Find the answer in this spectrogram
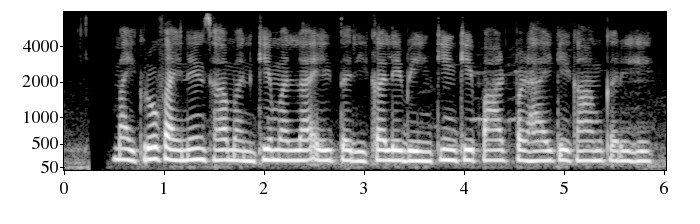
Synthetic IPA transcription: maːɪkɾopʰaːɪnɛ̃ːnsɦamɐnkʰemɐnlaʔeːk̚t̪ɐɾiːkalebɛ̃ːŋkɪ̃ŋɡkepaːɾʈ̚pɐɽ̤aːekekaːmkɐɾeɦɛ̃ː

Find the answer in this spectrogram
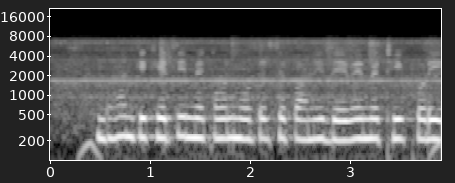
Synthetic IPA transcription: d̪ʱaːnkikʰeːt̪imẽkɐmənmoːʈəɾsepaːnid̪eːʋẽmẽʈʰiːk̚pɐɽiː

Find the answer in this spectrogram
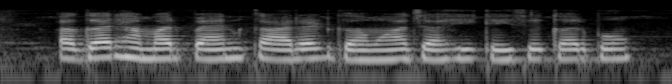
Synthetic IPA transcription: ɐɡəɾɦɐməɾpɛːnkaːɾəʈɡɐʋãd͡ʒaːɦikɛisekɐɾbõː

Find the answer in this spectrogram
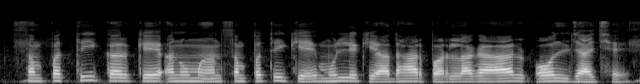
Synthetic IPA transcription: səmpət̪ːikəɾkeənumansəmpət̪ːikemuljəkead̪ʱaɾpəɾləɡalold͡ʒajt͡ʃʰɛ

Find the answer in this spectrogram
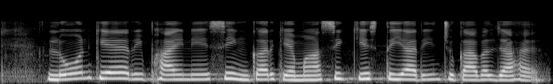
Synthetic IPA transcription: loːnkeɾɪpʰaːɪneːsɪ̃ŋɡkəɾkemaːsɪkːɪsʰt̪əjaːɾiːnt͡ʃʊkaːbəld͡ʒaːɦɛː

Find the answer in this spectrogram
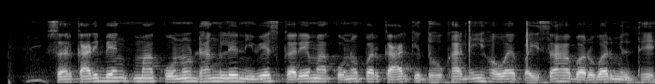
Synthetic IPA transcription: səɾkaɾibɛ̃ŋkmãkonoɖʱəŋɡleniʋeskəɾemãkonopəɾkaɾked̪ʱokʰanəɦĩɦoʋaepəjsaɦbəɾobəɾmɪlt̪ʰe

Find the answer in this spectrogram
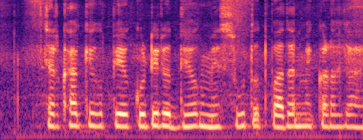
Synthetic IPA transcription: t͡ʃɐɾkʰakeʊtjokʊʈiɾʊd̪joːɡmẽsuːt̪ʊt̪paːd̪ənmẽkɐɽəld͡ʒaːɦɛ

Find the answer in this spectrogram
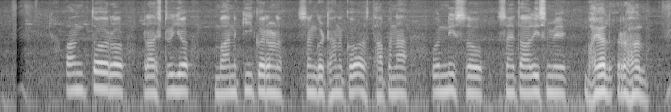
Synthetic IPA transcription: ənt̪əɾ | ɾasʈɾijə | mankikəɾəɳ | səŋɡəʈʰənkost̪ʰapna | unːisːɔsə̃j̃t̪alismebʱəjəlɾəɦəl

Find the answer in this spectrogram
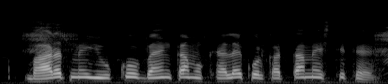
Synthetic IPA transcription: bʱaːɾət̪mẽjuːkobɛ̃ːŋkːamʊkʰjaːləjkoːlkəɾt̪amẽɪst̪ʰɪt̪ɦɛː

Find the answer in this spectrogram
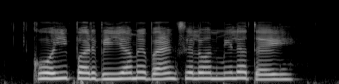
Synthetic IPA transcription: koːipɐɾbʱijamẽbɛ̃ːŋkseloːnmɪlət̪ɦɛːi

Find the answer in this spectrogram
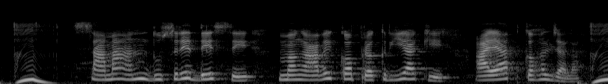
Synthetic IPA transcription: samand̪usɾed̪esːeməŋɡaʋekɔpɾəkɾijake | ajat̪kəɦəld͡ʒala

